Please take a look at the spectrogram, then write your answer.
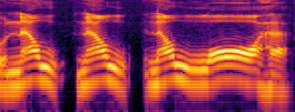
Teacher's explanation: আল্লাহ বলার সময় নুন পাতলা, আল্লাহের লাম পুরোটাই ভারী, সুকুনের অংশ জবরের অংশ, নাল নাল নাল্লাহ।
